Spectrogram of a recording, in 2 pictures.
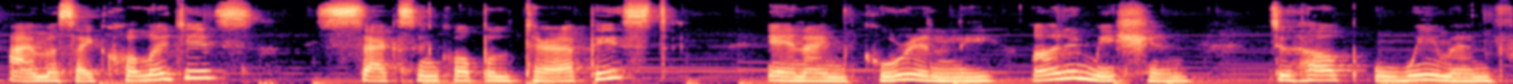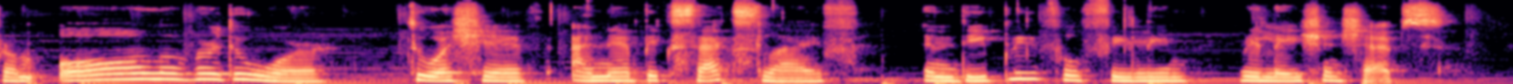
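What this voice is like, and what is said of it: Latin accent. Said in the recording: “I come with a Latin accent, and I'm really proud of it.”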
